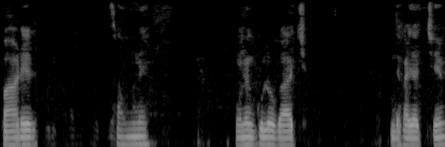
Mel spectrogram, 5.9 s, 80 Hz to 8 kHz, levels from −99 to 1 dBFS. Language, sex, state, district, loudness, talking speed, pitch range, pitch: Bengali, male, West Bengal, Purulia, -45 LUFS, 70 wpm, 105-115 Hz, 110 Hz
